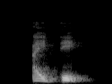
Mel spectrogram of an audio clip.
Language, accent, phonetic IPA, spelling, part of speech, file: Catalan, Valencia, [ajˈti], Haití, proper noun, LL-Q7026 (cat)-Haití.wav
- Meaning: Haiti (a country in the Caribbean)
